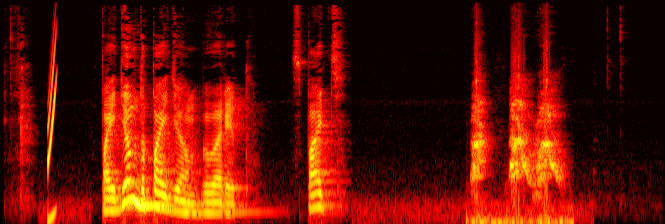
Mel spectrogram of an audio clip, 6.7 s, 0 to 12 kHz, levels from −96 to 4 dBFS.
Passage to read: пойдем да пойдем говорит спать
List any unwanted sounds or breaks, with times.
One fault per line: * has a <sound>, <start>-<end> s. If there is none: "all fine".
* has a chirp, 0.5-0.6 s
* has a bark, 4.7-5.8 s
